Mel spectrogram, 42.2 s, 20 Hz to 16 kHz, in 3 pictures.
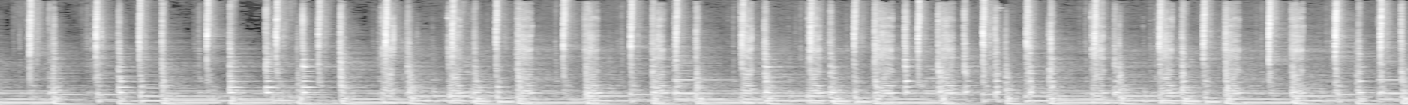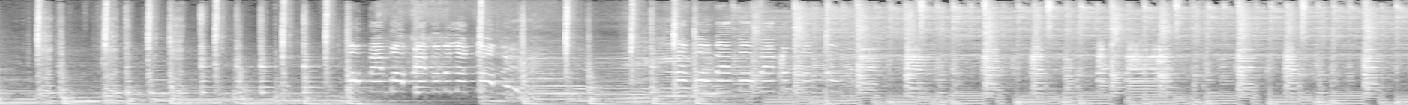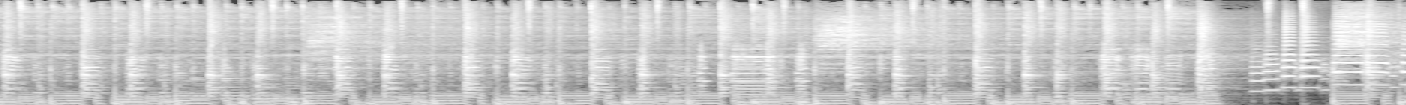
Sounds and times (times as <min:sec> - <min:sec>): Music: 0:00.0 - 0:42.2.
